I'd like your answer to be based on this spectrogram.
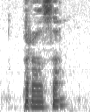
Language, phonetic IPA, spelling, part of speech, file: Polish, [ˈprɔza], proza, noun, LL-Q809 (pol)-proza.wav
